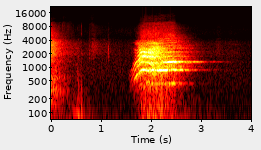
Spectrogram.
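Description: A kendo fighter's kiai: one long, high-pitched shout starting just under two seconds in, rising sharply and then held for about a second and a half, dying away in the echo of a sports hall.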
